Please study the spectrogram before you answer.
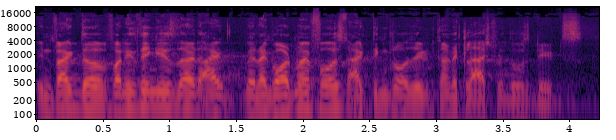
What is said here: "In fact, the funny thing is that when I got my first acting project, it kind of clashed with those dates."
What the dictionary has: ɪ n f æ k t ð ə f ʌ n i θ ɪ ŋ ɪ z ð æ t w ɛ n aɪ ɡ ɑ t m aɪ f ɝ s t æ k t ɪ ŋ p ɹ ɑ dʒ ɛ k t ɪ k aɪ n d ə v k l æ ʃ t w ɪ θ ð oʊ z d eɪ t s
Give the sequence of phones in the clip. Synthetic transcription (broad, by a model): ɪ n f æ k t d ə f ʌ n i t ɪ ŋ ɪ z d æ t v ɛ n aɪ ɡ ɑ t m aɪ f ɝ s t æ k t ɪ ŋ p ɹ ɑ dʒ ɛ k t k aɪ n d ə k l æ ʃ t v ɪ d oʊ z d eɪ t s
